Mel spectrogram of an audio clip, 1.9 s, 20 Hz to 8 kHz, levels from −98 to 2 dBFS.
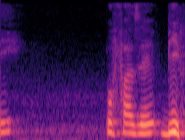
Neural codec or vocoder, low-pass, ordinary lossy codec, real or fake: none; 7.2 kHz; none; real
